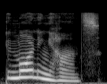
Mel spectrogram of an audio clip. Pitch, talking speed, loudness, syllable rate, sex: 245 Hz, 165 wpm, -14 LUFS, 4.3 syllables/s, female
